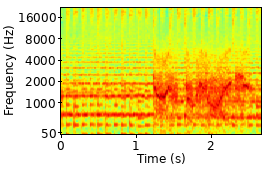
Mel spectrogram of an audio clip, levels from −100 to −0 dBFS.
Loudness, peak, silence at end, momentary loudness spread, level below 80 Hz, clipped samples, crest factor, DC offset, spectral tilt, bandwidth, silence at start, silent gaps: -4 LUFS; 0 dBFS; 0 s; 5 LU; -36 dBFS; 4%; 6 dB; under 0.1%; -1 dB/octave; over 20 kHz; 0 s; none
